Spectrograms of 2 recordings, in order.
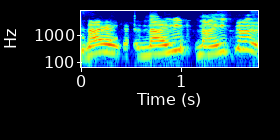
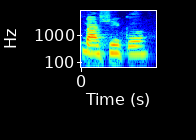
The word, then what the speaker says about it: Nashika: Naika. How you pronounce that? It's Nashika. Nashika.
